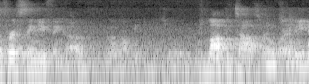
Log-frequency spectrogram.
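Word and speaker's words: L'Hôpital: L'Hopital's rule, where the x is silent.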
